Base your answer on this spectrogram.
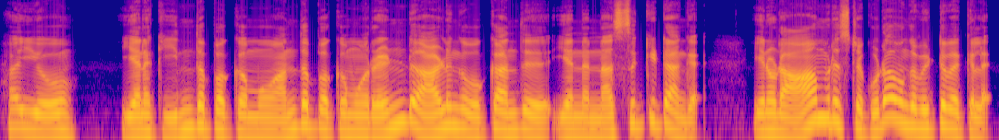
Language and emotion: Tamil, sad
